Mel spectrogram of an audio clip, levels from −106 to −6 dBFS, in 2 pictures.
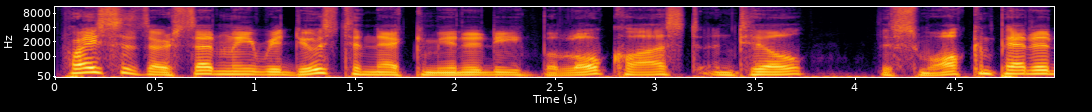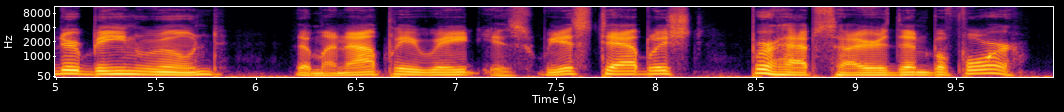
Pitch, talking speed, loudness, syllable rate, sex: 125 Hz, 145 wpm, -19 LUFS, 5.5 syllables/s, male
